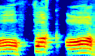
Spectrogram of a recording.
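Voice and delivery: very loud, high, screamed outburst. Retelling how his buddy screamed at two cops on the boardwalk, retelling a scream. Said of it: "he just screamed".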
